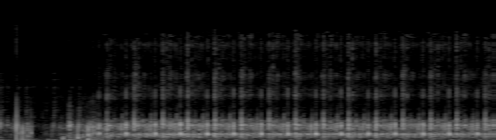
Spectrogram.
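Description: A running motorcycle engine's valves rattle in a fast, steady, even ticking, like a sewing machine, picked up by a contact microphone touched to the engine where the valves are, as little arms push the valves up and down; a low engine hum underneath.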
